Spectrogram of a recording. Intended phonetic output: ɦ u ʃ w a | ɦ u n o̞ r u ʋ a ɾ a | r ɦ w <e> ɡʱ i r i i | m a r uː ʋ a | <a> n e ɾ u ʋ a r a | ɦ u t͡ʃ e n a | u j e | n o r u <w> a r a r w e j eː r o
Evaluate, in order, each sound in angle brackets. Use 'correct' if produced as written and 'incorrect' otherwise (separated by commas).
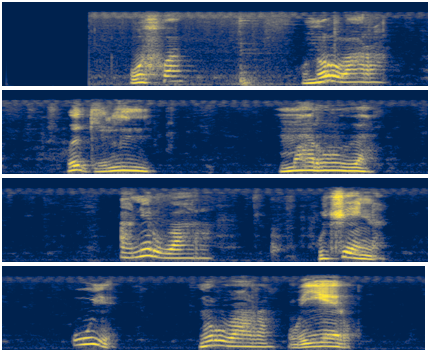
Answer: correct, correct, incorrect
